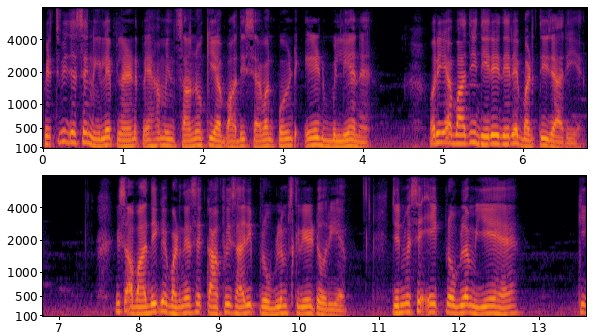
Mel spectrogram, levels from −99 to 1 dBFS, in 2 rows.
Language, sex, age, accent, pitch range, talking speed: Hindi, male, 20-39, native, 125-170 Hz, 175 wpm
